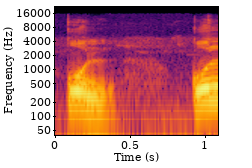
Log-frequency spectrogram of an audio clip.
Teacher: قل میں جو ہے قوف موٹا پڑھیں گے لیکن لام کو باریک پڑھیں گے. کل نہیں پڑھیں گے بلکہ قل، قوف کو موٹا پڑھیں گے چونکہ قوف جو ہے حرف استعالہ ہے.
